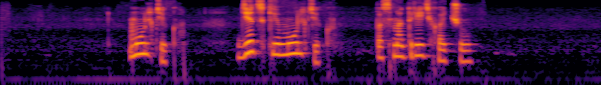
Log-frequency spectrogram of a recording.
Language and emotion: Russian, sad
